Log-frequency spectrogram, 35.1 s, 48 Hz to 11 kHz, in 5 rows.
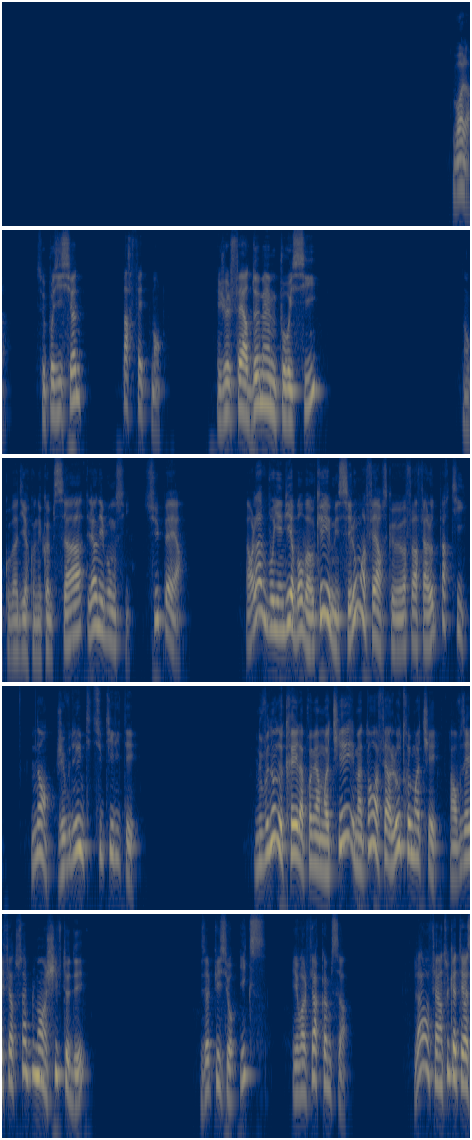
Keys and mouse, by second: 6.1-7.4 drag, 9.8-10.9 middle drag, 12.1-13.3 right drag, 29.2 shift+d.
